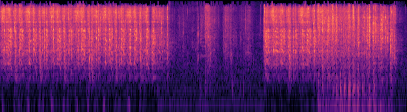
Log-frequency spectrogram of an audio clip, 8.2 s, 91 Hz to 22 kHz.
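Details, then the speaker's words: Kawasaki Ninja 500 after an oil change, cold weather, third start attempt with a possibly weak battery: the starter cranks in bursts and the engine catches briefly, stumbles, then cranks long again. It had idled at 4000 rpm with the choke off, so idle was lowered; hard starting. "i was just trying and uh it wasn't starting"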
